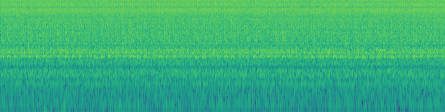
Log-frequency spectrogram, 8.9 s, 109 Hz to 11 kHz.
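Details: Chevrolet Onix 1.4 (2014-15), cold start on gasoline; fast even light ticking three to four per second over steady idle, lasting about 10 minutes, worsening yearly since new. Owner says it is inside the engine, not injectors, suspects lifter knock; dealers call it characteristic.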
